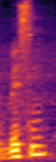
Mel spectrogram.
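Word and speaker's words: بسم: So, because of the preceding ba here, we do not pronounce this alif right here. And in fact, in this phrase here, the basmala, it is not even written.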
